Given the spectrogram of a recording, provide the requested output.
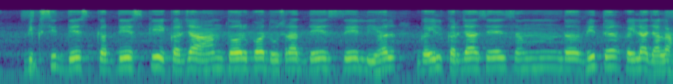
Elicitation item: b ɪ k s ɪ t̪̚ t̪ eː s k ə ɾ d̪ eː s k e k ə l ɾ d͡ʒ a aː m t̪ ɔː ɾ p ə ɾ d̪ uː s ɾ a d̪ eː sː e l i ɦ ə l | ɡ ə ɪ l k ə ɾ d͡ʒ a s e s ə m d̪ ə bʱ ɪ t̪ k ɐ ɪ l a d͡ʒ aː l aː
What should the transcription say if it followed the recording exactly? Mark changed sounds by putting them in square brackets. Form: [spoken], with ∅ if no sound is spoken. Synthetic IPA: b ɪ k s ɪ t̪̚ [d̪] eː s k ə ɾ d̪ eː s k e k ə [∅] ɾ d͡ʒ a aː m t̪ ɔː ɾ p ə ɾ d̪ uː s ɾ a d̪ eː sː e l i ɦ ə l | ɡ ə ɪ l k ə ɾ d͡ʒ a s e s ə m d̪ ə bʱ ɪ t̪ k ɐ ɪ l a d͡ʒ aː l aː

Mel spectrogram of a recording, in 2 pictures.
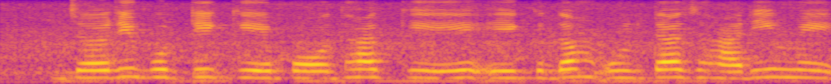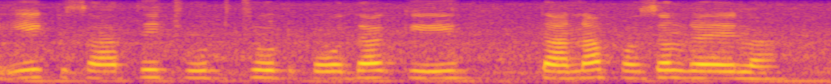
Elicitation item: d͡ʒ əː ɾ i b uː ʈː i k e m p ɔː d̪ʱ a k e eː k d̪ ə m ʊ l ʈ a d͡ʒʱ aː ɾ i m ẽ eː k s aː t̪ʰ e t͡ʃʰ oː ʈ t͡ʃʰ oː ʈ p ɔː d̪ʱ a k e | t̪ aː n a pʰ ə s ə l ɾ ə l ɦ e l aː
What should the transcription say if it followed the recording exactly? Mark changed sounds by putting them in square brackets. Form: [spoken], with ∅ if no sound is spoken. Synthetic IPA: d͡ʒ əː ɾ i b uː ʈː i k e [∅] p ɔː d̪ʱ a k e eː k d̪ ə m ʊ l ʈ a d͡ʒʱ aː ɾ i m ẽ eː k s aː t̪ʰ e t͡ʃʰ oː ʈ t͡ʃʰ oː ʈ p ɔː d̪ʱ a k e | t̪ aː n a pʰ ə s ə l ɾ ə [∅] ɦ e l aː

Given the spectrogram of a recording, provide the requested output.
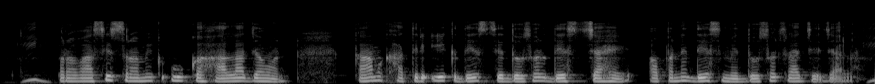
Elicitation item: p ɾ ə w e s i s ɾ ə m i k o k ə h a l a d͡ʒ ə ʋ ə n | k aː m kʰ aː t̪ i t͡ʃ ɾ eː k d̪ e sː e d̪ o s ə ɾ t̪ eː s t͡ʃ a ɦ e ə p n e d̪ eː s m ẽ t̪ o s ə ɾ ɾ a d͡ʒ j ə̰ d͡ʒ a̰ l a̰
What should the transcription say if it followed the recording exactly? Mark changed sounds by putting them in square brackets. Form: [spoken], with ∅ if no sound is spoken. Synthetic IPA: p ɾ ə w [a] s i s ɾ ə m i k [u] k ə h a l a d͡ʒ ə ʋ ə n | k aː m kʰ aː t̪ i [∅] ɾ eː k d̪ e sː e d̪ o s ə ɾ [d̪] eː s t͡ʃ a ɦ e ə p n e d̪ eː s m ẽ [d̪] o s ə ɾ ɾ a d͡ʒ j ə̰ d͡ʒ a̰ l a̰

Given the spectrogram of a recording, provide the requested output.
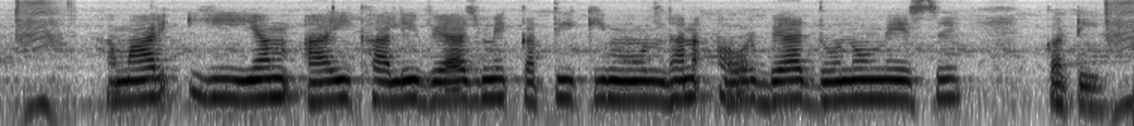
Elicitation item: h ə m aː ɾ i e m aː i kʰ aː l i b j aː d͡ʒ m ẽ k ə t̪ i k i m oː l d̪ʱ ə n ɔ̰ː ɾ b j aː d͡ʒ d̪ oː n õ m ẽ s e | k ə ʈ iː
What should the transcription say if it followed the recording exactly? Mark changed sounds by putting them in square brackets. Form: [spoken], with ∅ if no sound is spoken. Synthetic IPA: h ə m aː ɾ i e m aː i kʰ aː l i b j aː d͡ʒ m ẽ k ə t̪ i k i m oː l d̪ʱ ə n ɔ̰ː ɾ b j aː d͡ʒ d̪ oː n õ m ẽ s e | k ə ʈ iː

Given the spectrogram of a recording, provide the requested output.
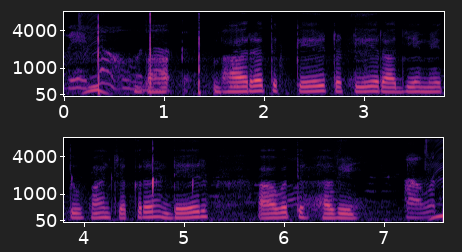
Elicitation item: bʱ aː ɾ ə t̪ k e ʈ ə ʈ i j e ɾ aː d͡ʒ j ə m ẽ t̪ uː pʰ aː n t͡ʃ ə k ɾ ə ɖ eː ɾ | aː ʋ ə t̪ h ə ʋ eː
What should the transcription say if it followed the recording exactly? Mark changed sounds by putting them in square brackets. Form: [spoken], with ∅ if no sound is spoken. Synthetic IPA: bʱ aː ɾ ə t̪ k e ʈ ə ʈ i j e ɾ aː d͡ʒ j ə m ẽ t̪ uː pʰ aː n t͡ʃ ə k ɾ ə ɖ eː ɾ | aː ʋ ə t̪ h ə ʋ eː

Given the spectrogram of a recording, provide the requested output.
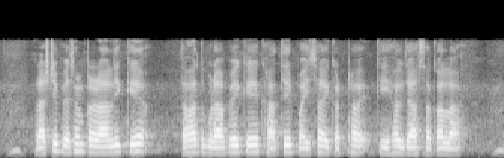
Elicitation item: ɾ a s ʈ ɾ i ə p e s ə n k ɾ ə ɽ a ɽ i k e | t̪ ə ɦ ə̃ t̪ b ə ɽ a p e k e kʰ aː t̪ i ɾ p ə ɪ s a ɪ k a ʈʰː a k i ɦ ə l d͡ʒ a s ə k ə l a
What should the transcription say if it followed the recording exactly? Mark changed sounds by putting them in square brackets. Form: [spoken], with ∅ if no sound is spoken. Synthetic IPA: ɾ a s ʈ ɾ i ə p e s ə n [p] ɾ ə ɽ a [l] i k e | t̪ ə ɦ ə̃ t̪ b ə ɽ a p e k e kʰ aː t̪ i ɾ p ə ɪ s a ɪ k [ə] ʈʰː a k i ɦ ə l d͡ʒ a s ə k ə l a

